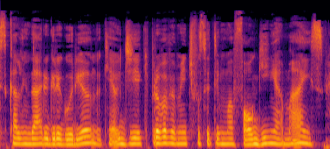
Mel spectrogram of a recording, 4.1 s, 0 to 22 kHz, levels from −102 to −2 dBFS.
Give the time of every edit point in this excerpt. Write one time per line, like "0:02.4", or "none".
none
